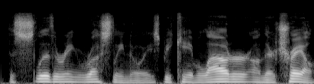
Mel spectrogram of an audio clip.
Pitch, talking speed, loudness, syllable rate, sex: 105 Hz, 170 wpm, -17 LUFS, 5.4 syllables/s, male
